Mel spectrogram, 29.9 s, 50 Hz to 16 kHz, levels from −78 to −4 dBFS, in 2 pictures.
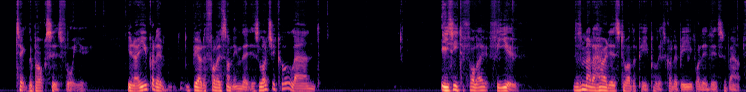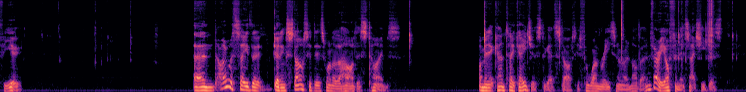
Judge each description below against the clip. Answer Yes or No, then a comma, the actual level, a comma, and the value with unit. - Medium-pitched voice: No, low, 120 Hz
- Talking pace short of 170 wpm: Yes, average, 155 wpm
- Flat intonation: Yes, narrow, 2.2 semitones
